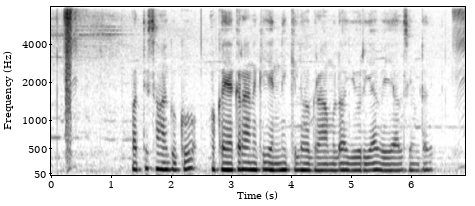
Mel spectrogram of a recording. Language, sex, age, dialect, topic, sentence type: Telugu, male, 25-30, Telangana, agriculture, question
